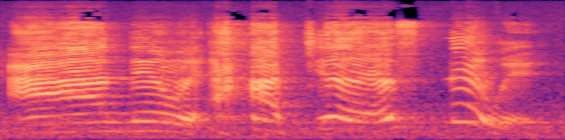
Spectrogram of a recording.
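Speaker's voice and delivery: high, slow words through laughter; laughing triumph. A narrator's reading. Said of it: "we can hear her laughing and saying".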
